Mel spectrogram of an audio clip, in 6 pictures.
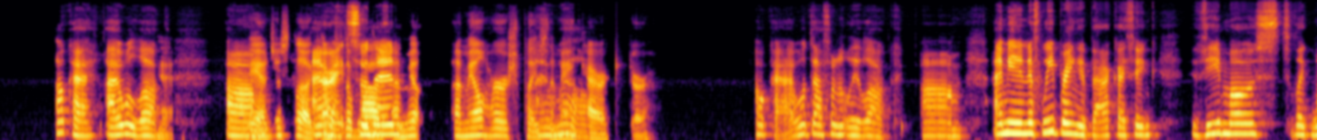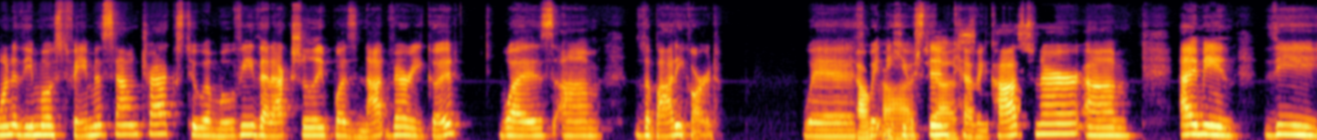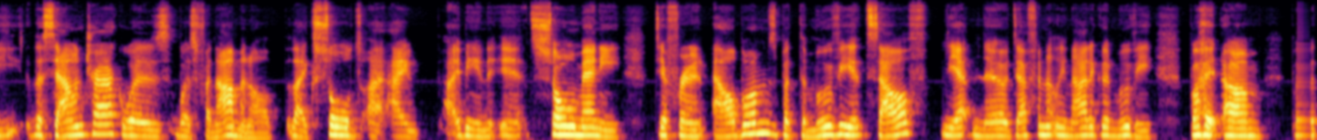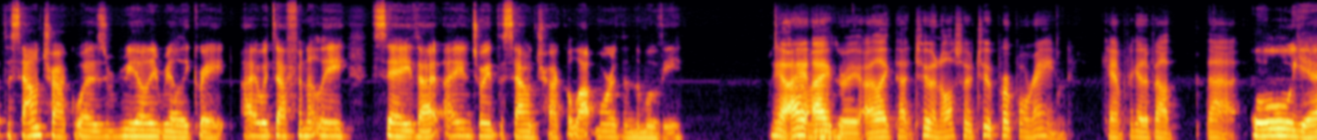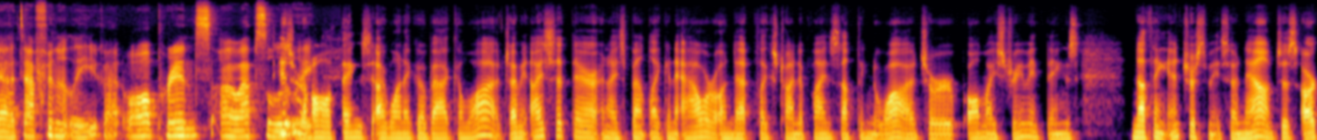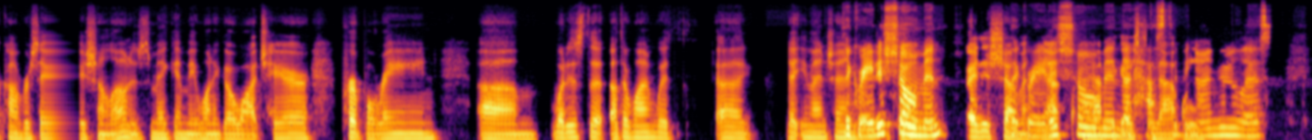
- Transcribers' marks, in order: distorted speech; static; other background noise; tapping; laughing while speaking: "but"
- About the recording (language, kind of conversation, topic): English, unstructured, Which movie soundtracks or scores do you love more than the films they accompany, and why?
